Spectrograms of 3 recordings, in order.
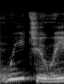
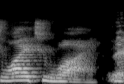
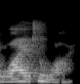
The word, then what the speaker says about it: Wi2Wi: how to pronounce it it's it's why it's y to Y go just like the stock symbol and just like WiFi exactly was WiFi history so why to why fantastic let keep it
